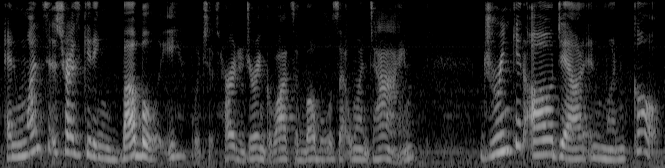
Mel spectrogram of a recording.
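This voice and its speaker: A woman teacher doing a children's read-aloud, expressive and conversational, often putting questions to her listeners. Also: mid-range voice, normal speed, a little hiss or hum.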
